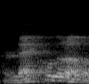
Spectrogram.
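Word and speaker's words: record: 근데 이제 명사일 때는 레코드라고 하고요. 레코드. 어, 우리 레코드가 알죠? 레코드. 그다음에 동사로 쓰일 때는 rec코가 됩니다. rec코ed.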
